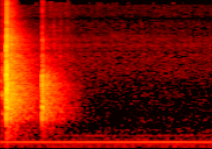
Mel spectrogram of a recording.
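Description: Two sharp snips of floral shears cutting a lily stem, the first loudest and the second about half a second later.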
